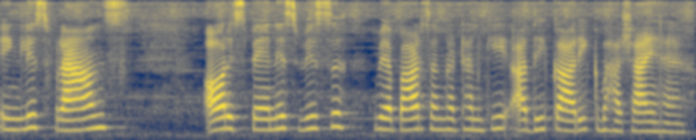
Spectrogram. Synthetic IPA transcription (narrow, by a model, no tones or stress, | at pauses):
ɪ̃ŋɡlɪʃfʰɾãːns | ɔːɾɪspeːnɪʃʋɪs | ʋjaːpaːɾsə̃ŋɡʱəʈʰənkiʔɐ̰d̪ʱɪkːaːɾɪkbʱaːʃaːẽɦɛ̃ː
